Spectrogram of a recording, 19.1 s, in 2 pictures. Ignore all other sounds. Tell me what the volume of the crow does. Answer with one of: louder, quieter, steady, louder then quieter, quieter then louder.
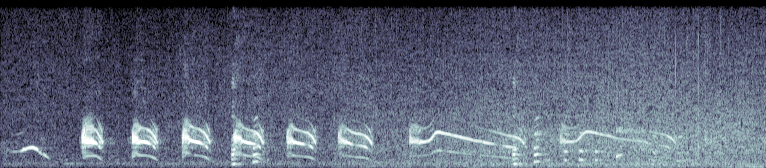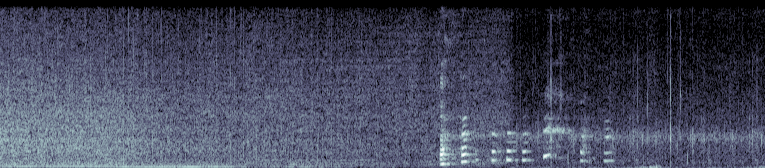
quieter.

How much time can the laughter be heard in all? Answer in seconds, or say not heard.
5 s.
